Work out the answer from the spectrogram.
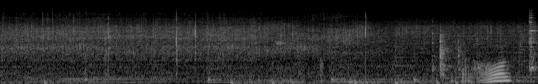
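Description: Chopped vegetables frying in a pot, a steady sizzle throughout, with a few light clicks about two, three and a half and four and a half seconds in.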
